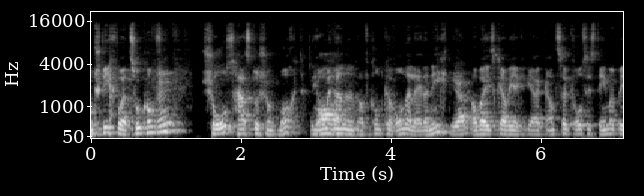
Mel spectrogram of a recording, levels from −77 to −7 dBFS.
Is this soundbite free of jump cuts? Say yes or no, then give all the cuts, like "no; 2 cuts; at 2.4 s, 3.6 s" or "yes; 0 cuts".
no; 1 cut; at 1.3 s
